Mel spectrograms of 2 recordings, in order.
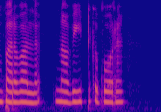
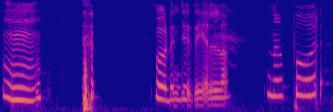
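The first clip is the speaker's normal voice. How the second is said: crying goodbye; 5 semitones higher, slower than usual. Acted.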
